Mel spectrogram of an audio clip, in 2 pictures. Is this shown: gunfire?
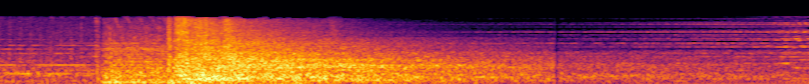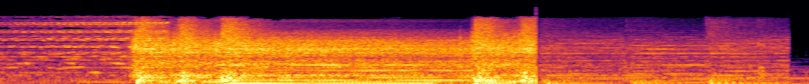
yes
